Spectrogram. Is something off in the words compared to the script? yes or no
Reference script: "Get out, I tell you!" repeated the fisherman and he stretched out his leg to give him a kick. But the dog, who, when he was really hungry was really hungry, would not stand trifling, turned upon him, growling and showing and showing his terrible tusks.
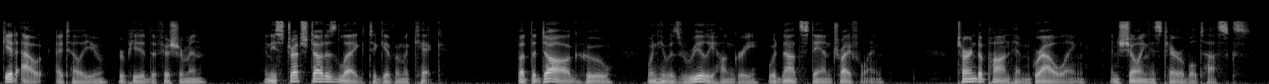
yes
